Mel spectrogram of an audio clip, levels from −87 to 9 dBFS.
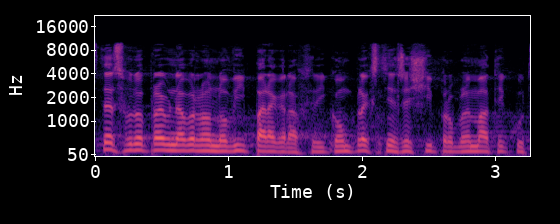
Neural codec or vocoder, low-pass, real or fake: none; 9.9 kHz; real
